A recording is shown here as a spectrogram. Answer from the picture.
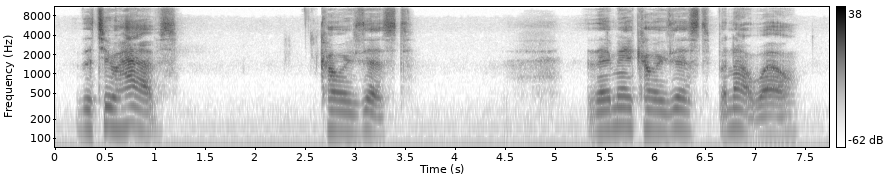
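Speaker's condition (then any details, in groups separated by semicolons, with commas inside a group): Cerebral palsy, spastic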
